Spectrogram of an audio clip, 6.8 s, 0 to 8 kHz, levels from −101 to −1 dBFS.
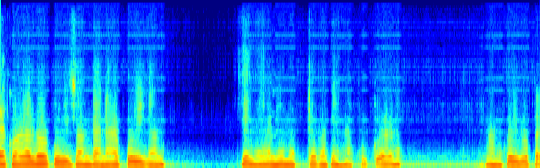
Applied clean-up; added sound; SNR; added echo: neural separator model SepFormer DNS4.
